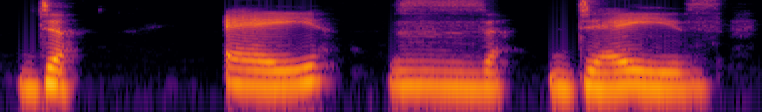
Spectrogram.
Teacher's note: And I want to hear that Z sound at the end, even though it's not a Z.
